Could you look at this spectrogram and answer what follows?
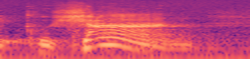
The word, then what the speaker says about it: Cushan: All this English anglicization. It should be Cushan. The accent's always on the last syllable.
